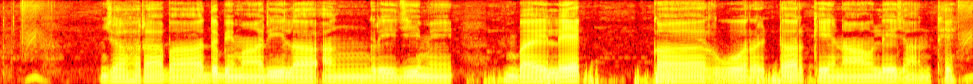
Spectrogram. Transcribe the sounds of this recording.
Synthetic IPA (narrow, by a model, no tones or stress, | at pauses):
d͡ʒəɦɾabaːd̪biːmaːɾilaə̃ŋɡɾeːd͡ʒimẽ | bəɪlek | əɾwoɾeʈəɾkenaːwled͡ʒa̰ːnt̪ʰeː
